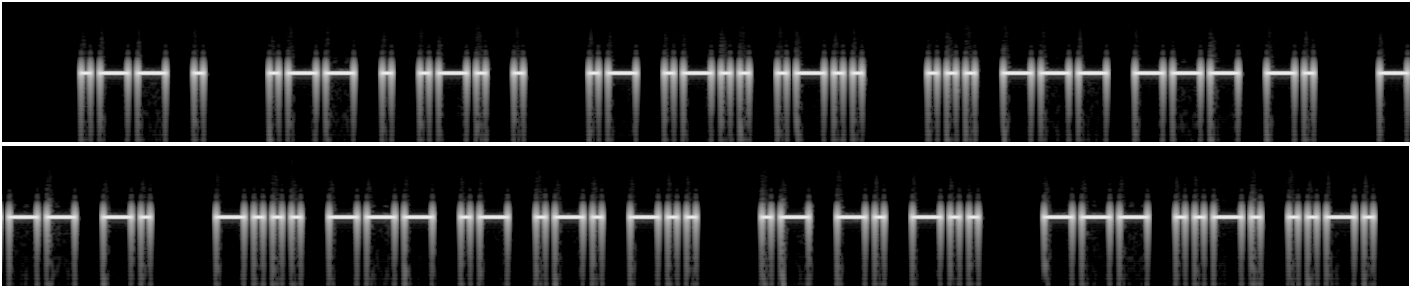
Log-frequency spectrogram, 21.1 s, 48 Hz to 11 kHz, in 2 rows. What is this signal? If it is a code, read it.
Morse code, heard as a keyed tone, about 17 wpm, 700 Hz. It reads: WE WERE ALL SOON ON BOARD AND OFF
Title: Sentences from Top 1000 Words - Review Part 4 - 17wpm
